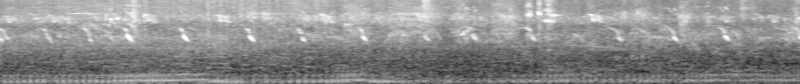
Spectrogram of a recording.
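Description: Small caged birds chirping: short, falling chirps repeat about twice a second over a low, steady rumble and murmur of background noise.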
